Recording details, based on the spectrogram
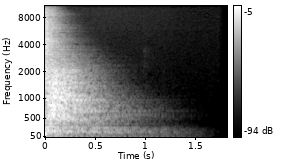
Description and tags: Plat mŽtallique gong mf crt
household, percussion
